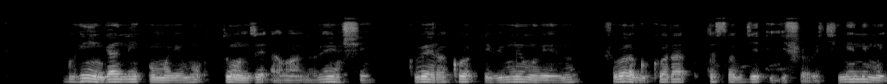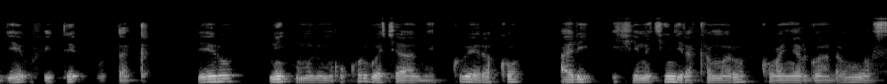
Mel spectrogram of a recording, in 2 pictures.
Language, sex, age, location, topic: Kinyarwanda, male, 25-35, Huye, agriculture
